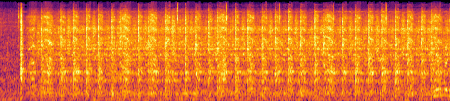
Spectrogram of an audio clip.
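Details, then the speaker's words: Off-road budget car that wouldn't start: starter cranks in quick regular pulses, about four a second, never catching; spark plugs found fully oil-soaked, causing the no-start; oil cleared by cranking with plugs out. "oh no that one was like full on oily the whole way that's why the car's not starting"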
